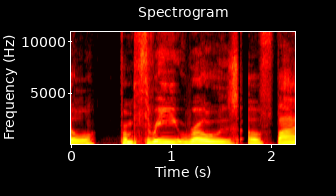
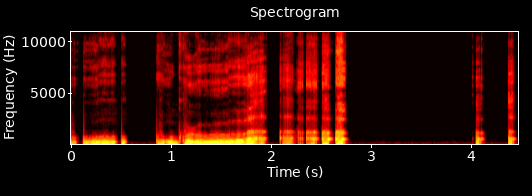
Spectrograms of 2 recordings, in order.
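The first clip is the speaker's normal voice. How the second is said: heavy stutter. A narrator's reading. Nervous fourth grader stuttering through his book report to class. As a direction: fight through each repeated sound. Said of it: "relieved that his presentation was over".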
